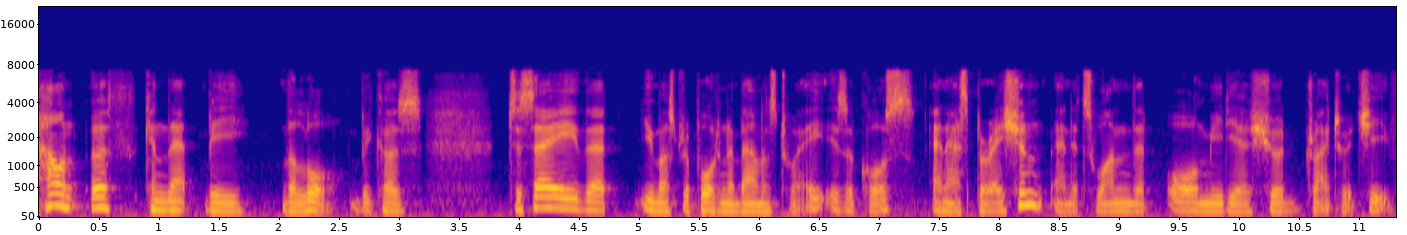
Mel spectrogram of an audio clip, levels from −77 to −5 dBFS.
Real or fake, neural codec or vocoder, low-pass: real; none; 7.2 kHz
